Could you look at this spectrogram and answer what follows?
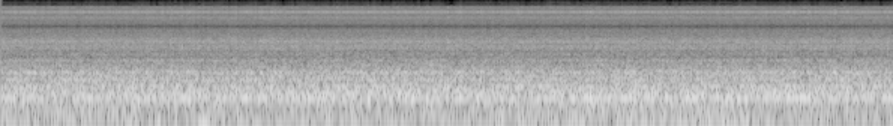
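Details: Almost-new Toyota Prius hybrid in below-freezing cold, fogged windows: heater fan at full demist on windscreen, loud steady rushing air with faint low hum in a quiet car, no rattles or squeals; close camera exaggerates; normal.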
